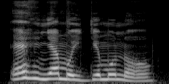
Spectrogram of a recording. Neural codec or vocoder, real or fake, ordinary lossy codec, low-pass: vocoder, 44.1 kHz, 128 mel bands, Pupu-Vocoder; fake; none; none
